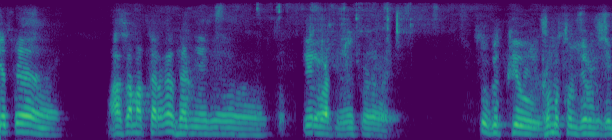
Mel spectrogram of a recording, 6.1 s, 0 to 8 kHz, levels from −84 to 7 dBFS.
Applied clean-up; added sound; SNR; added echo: neural mask model Resemble Enhance denoiser.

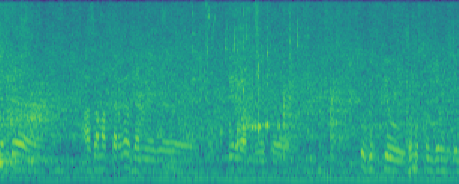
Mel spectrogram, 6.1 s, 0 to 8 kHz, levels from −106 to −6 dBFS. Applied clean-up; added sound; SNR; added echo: none; Toilet flush / Water + Liquid; -2 dB; none.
